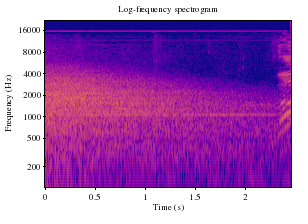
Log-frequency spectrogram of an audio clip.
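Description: Opera orchestra after a loud percussion crash, the stroke ringing on and slowly fading over a sustained low bass note.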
